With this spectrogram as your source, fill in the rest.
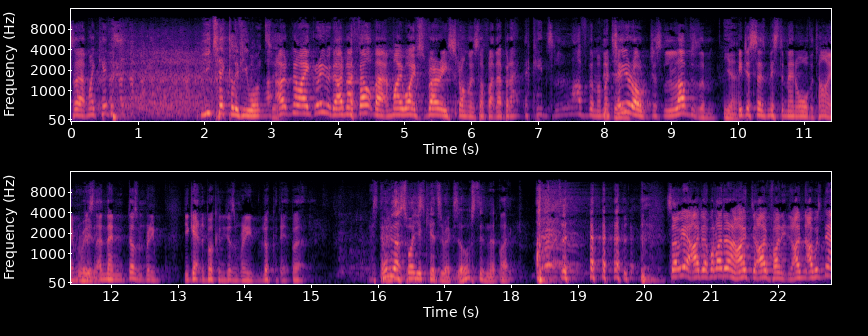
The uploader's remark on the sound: at the Liverpool Playhouse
